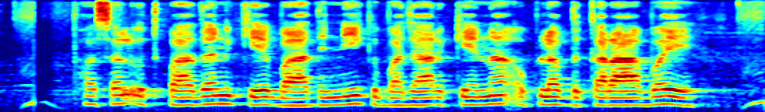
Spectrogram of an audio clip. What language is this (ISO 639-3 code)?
mai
